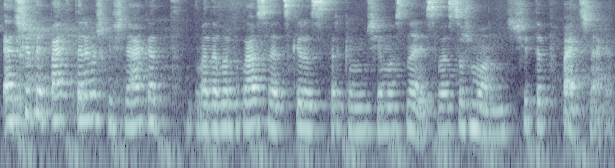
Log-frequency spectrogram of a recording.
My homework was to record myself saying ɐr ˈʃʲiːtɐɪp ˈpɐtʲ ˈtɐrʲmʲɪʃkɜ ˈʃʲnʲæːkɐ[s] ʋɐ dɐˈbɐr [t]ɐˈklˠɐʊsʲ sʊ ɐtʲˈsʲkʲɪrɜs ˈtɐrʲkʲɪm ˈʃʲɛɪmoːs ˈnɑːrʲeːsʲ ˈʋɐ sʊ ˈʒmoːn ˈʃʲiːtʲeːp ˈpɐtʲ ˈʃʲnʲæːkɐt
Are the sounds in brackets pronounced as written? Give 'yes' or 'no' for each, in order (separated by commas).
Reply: no, no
